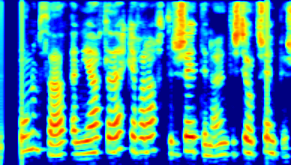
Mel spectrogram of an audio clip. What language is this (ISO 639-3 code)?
isl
